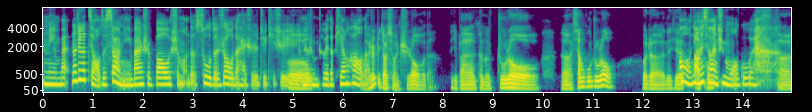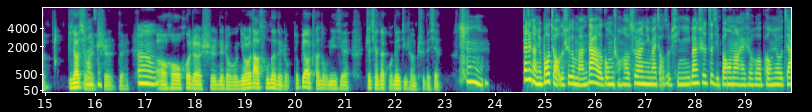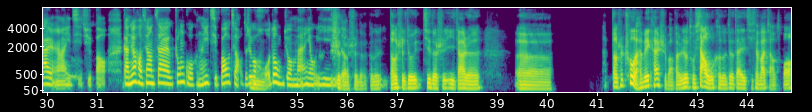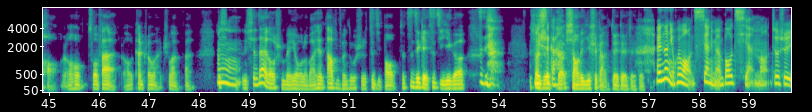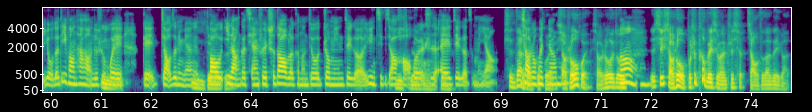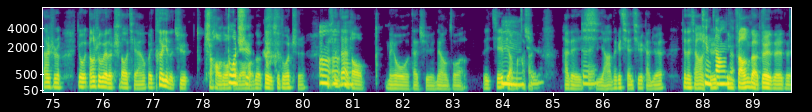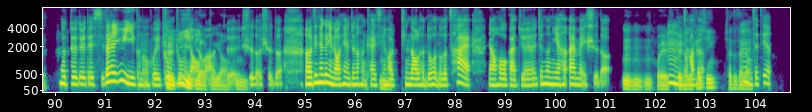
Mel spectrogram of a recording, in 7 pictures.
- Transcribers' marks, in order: lip smack; laugh; other noise; other background noise; chuckle; lip smack; chuckle; lip smack; laughing while speaking: "对 对 对"
- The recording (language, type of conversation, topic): Chinese, podcast, 有没有哪道菜能立刻把你带回小时候的感觉？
